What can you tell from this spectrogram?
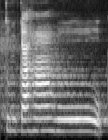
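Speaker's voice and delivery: slow, drawn-out call across a distance; calling out long. Shown as a demonstration. Teacher demonstrates calling someone from afar, drawn out. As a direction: stretch the vowels like calling someone far away. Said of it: "आवाज़ दिए".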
